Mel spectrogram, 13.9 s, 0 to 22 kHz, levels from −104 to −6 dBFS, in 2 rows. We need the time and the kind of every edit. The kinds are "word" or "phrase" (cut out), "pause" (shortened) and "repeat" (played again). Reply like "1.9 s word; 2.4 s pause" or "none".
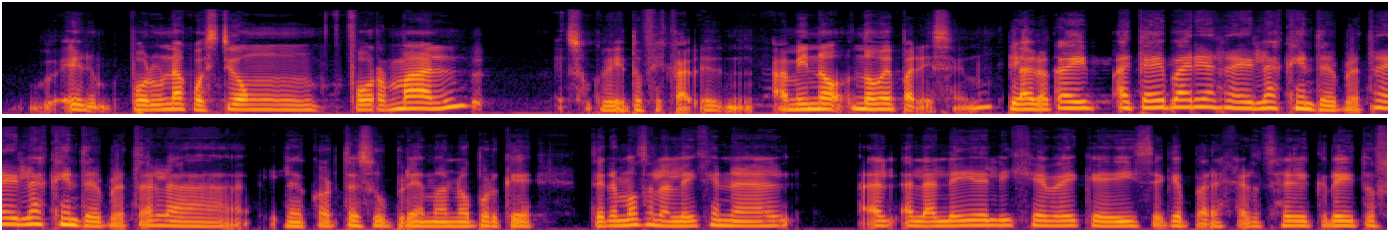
2.7 s word; 6.8 s repeat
